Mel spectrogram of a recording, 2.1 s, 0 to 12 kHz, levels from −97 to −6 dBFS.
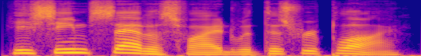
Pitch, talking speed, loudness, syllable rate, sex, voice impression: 150 Hz, 170 wpm, -18 LUFS, 5.2 syllables/s, male, masculine, slightly young, slightly adult-like, thick, tensed, slightly powerful, bright, slightly hard, clear, slightly fluent, cool, slightly intellectual, refreshing, sincere, very calm, slightly mature, slightly friendly, reassuring, wild, slightly sweet, very lively, kind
